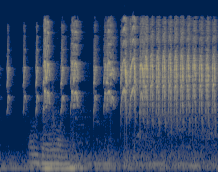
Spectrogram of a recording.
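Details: A long-tailed shrike copying other species opens with a few harsh, buzzy chirps, then breaks into a rapid, rhythmic chattering trill.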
